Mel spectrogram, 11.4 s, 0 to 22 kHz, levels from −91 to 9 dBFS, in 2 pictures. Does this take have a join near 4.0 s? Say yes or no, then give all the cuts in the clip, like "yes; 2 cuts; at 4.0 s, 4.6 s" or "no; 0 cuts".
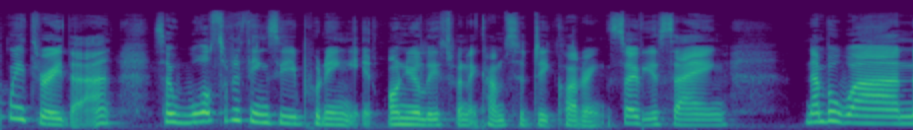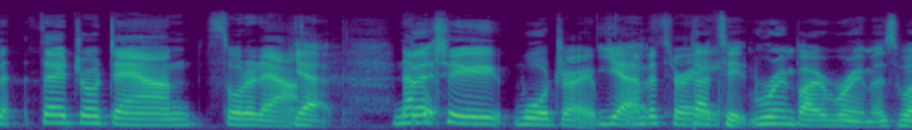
yes; 1 cut; at 4.0 s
